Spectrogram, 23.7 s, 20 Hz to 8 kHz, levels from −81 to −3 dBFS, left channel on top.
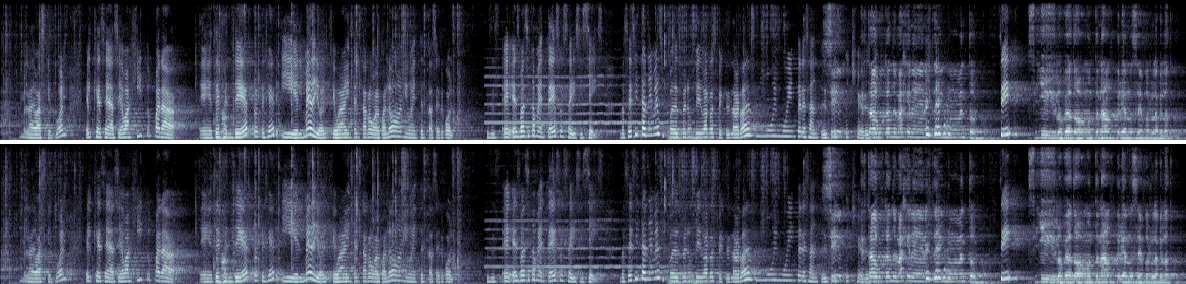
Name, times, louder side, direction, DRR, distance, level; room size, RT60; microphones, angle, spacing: voice 1, 0.4-3.5 4.0-9.1 9.7-12.0 12.4-16.8 17.1-17.4 18.5-19.0 20.0-20.4, left 3 dB, 25° left, 7 dB, 0.5 m, -21 dB
voice 2, 4.2-4.6 9.1-9.2 13.3-14.0 16.5-16.9 17.2-19.6 20.7-23.4, equal, 15° right, 0 dB, 2.3 m, -22 dB
Wind instrument woodwind instrument, 9.7-13.9, left 4 dB, 55° left, 5.3 m, -36 dB
28.5 x 21.0 x 8.1 m, 2.3 s
head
